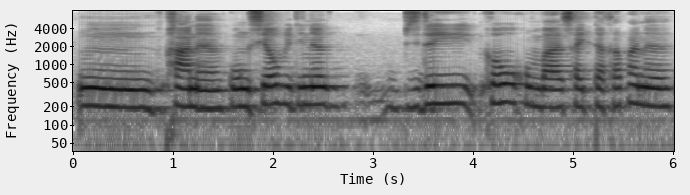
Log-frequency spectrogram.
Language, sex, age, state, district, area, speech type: Bodo, female, 30-45, Assam, Kokrajhar, rural, spontaneous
